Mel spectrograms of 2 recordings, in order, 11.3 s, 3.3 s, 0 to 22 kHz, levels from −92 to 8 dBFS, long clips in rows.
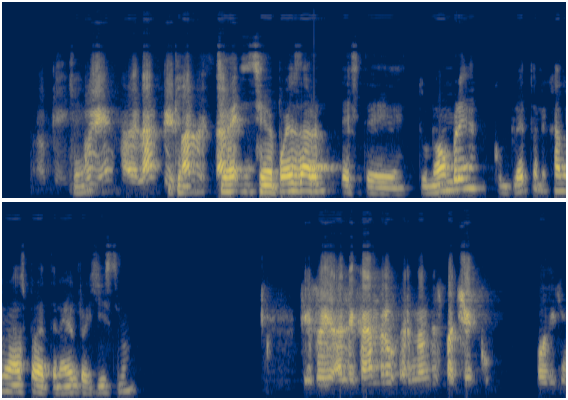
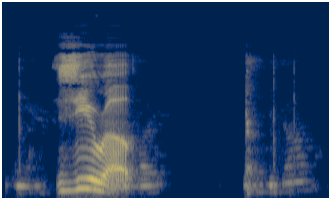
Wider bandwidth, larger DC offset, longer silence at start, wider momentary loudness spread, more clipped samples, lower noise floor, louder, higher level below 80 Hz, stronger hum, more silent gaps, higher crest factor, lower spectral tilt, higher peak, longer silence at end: second, 7.8 kHz vs 9.6 kHz; neither; first, 0.7 s vs 0.15 s; second, 14 LU vs 25 LU; neither; first, under -90 dBFS vs -49 dBFS; about the same, -16 LUFS vs -18 LUFS; about the same, -74 dBFS vs -70 dBFS; neither; second, none vs 1.77-2.40 s; about the same, 16 dB vs 20 dB; first, -4.5 dB/octave vs -3 dB/octave; first, 0 dBFS vs -4 dBFS; second, 0 s vs 0.55 s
